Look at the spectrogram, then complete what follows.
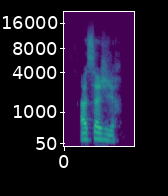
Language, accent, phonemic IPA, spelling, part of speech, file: French, France, /a.sa.ʒiʁ/, assagir, verb, LL-Q150 (fra)-assagir.wav
- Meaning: to settle down, quieten down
